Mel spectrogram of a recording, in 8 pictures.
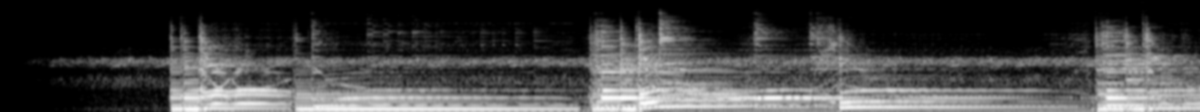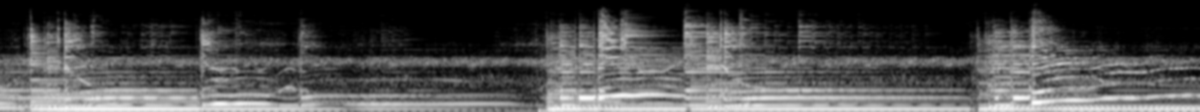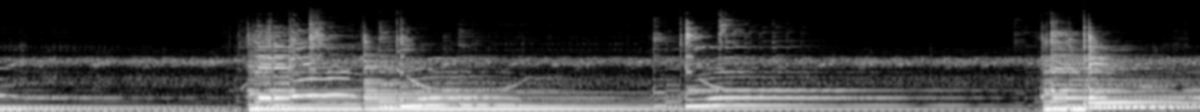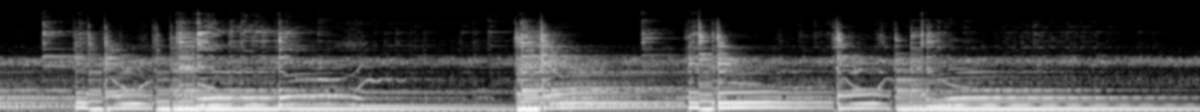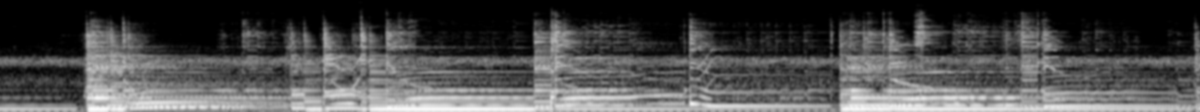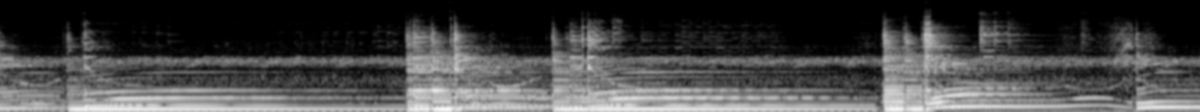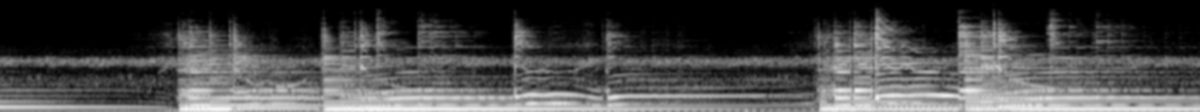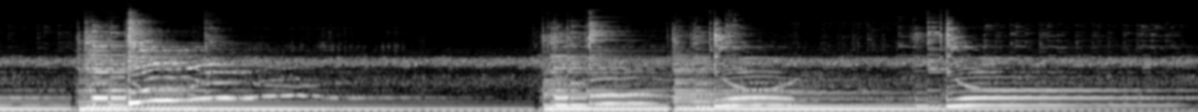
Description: Roots-Blues
was recorded  in North Mississippi in a barn, on a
